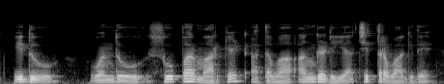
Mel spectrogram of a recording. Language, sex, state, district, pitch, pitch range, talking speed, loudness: Kannada, male, Karnataka, Bangalore, 105 Hz, 95-120 Hz, 95 wpm, -18 LUFS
